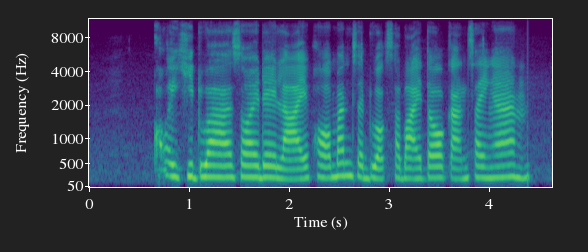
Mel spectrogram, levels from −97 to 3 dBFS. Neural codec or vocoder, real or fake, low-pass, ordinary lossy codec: none; real; none; none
